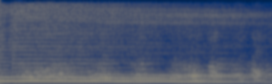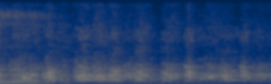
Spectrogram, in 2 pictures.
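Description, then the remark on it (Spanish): A dog lets out a long, loud howl that slowly slides downward in pitch, then breaks into a quick run of yips and short barks that trail off more softly. “Ahora sí nos despedimos. ¡Aú!”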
